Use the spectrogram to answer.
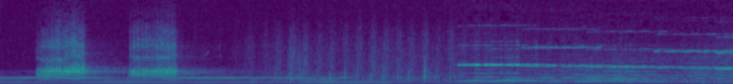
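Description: A raven gives two harsh, loud caws in a row. A sustained ringing, tonal texture with rapid pulsing follows and carries on to the end.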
